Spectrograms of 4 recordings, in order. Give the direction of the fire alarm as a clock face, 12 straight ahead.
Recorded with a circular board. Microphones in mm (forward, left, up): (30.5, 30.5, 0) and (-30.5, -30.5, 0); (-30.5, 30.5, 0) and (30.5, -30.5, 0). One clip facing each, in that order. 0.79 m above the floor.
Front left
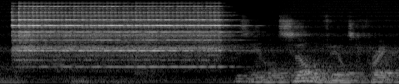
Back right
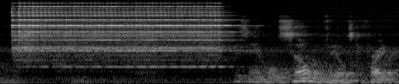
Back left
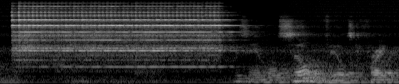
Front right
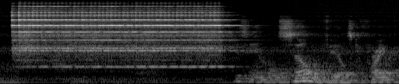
9 o'clock.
